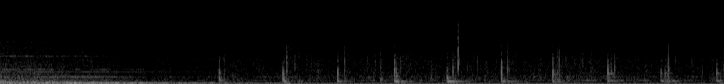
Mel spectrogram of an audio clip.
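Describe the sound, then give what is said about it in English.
Footsteps walking along a path into woodland on an estate: many faint, evenly paced steps under a low, steady background hiss. “We leave the lady at the Welcome Center and take our first steps into the woodland.”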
